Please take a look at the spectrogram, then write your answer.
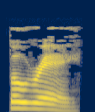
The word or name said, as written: bourrée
